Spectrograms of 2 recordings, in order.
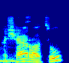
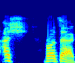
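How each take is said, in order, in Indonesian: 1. Ada vokal a pendek yang mengikuti bunyi sh. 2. Tidak ada vokal yang mengikuti bunyi sh. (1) "Pakai fathah" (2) "Kalau di bilangan belasan"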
